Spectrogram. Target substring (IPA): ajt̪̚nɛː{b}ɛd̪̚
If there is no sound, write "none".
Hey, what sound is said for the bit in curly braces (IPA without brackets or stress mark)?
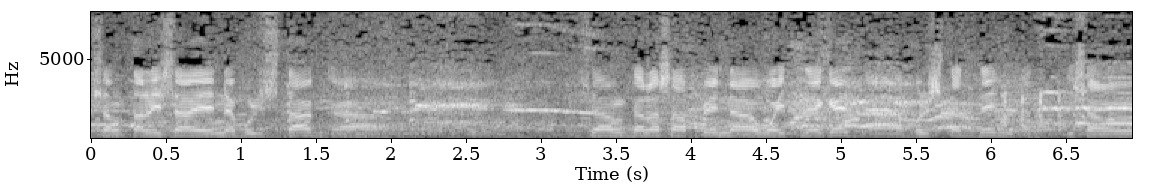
ɡ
